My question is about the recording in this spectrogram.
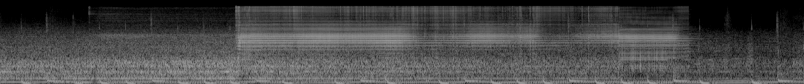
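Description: TIG welder arc on an aluminium radiator fill neck: a steady high buzz that starts about two and a half seconds in and stops about a second before the end. The metal is a cheap alloy that welds poorly, which the welder calls Chinese pot metal, like melting old soda cans together.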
